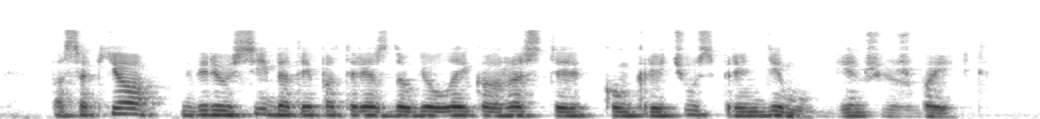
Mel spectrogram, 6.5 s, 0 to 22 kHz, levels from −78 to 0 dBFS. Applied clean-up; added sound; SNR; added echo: none; none; none; none.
